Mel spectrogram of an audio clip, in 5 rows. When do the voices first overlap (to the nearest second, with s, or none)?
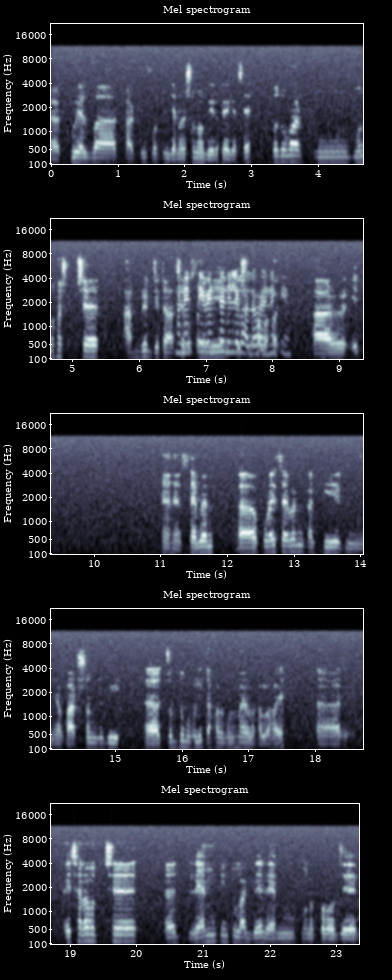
7 s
